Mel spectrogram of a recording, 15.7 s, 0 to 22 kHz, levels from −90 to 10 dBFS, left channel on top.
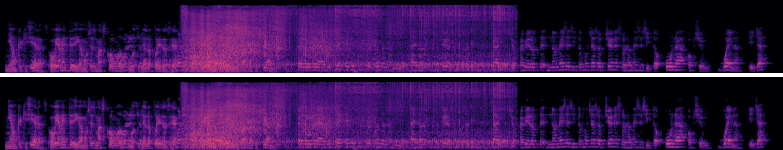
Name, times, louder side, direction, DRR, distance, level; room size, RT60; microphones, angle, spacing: voice 1, 0.1-3.6 4.1-5.5, right 2 dB, 80° right, 2 dB, 2.5 m, -39 dB
voice 2, 2.2-2.9 3.5-4.5 5.9-15.3, right 2 dB, 60° right, 3 dB, 2.9 m, -43 dB
sound 1, 3.6-10.3, left 1 dB, ahead, 0.6 m, -36 dB
16.5 x 6.2 x 4.1 m, 0.29 s
head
